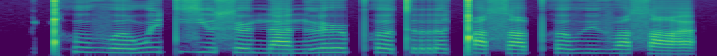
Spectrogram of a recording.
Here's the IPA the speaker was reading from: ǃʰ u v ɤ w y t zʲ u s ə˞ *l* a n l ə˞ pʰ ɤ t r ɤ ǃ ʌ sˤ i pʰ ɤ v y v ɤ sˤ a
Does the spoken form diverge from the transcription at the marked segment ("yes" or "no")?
yes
